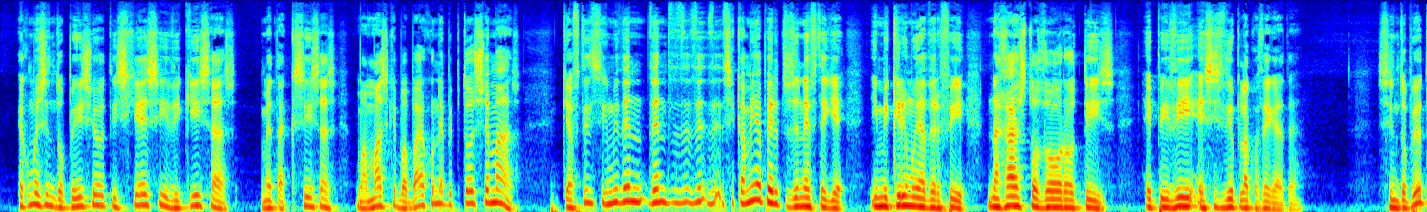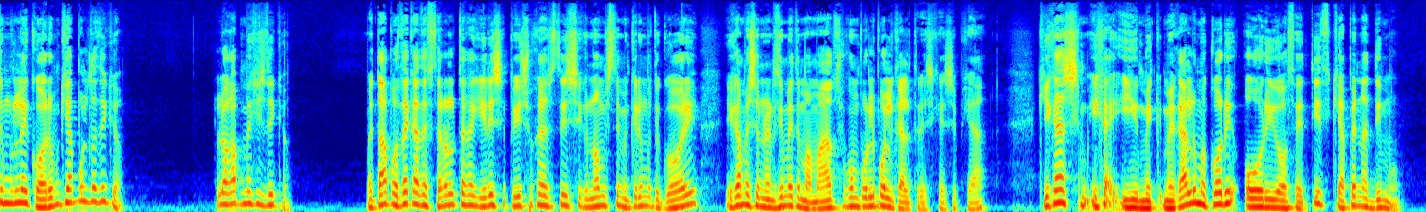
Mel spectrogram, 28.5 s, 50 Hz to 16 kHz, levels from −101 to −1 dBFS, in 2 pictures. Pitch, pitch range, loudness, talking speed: 145 Hz, 125-175 Hz, -19 LUFS, 205 wpm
